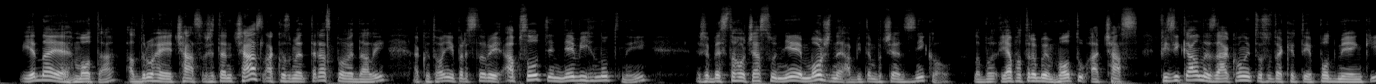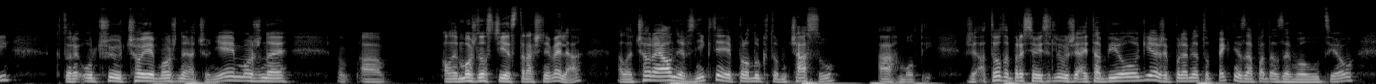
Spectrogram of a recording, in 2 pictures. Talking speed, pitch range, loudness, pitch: 190 wpm, 130-165 Hz, -25 LUFS, 145 Hz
